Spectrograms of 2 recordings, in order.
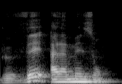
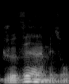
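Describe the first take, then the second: First: The sentence has strong stress on 'maison'. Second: The sentence is said evenly, without extra stress. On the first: The listener missed the answer the first time. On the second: A plain answer to the question.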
